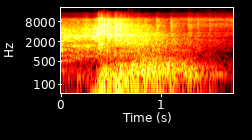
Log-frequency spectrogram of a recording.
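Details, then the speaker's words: 350 V8 newly installed in a C10 truck: fires on starting fluid with a sudden roar for about a second, then dies; no fuel pressure yet. "Now we just gotta get some fuel pressure. You could probably run it for a second if you sprayed that."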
